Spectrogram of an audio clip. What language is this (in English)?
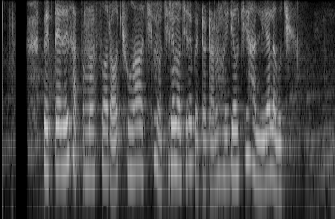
Odia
